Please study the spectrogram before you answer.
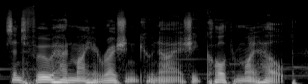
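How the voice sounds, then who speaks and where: Guy doing a blunt defiant young ninja, low creaky voice, storybook reading over music. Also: very animated, a little fast, mellow, exaggerated voice. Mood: casual, frank. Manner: blunt, informal. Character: brash young male ninja, defiant and loyal. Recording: background music under voice.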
